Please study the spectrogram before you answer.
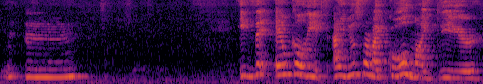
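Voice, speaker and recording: A woman's voice: high voice, extremely slow, pauses often, warm tone, far from the mic, a little hiss or hum. A woman voicing a sly wolf disguised as a grandmother, drawing out her reassurances in an echoey room with birds behind. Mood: soothing.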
